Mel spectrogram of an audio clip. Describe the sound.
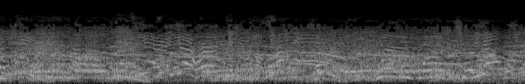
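A dense, chaotic crowd of adults talking and shouting over one another, a steady loud babble of overlapping voices with scattered raised cries throughout, an unruly neighborhood crowd at a Christmas spirit competition on Evergreen Lane.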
